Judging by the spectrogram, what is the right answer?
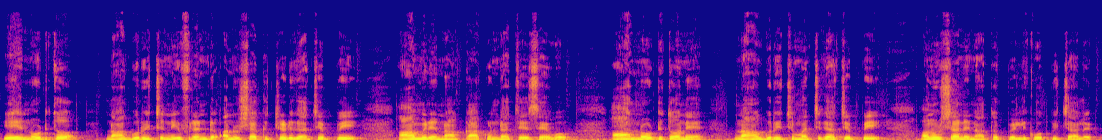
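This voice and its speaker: Cruel blackmailer, menacing and bossy, high mellow tone, man reading him. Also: normal speed, close to an everyday voice. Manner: menacing, commanding. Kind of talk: audiobook character reading.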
